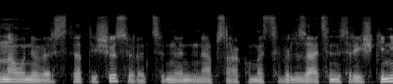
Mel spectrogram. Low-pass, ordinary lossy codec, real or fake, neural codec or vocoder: 9.9 kHz; Opus, 16 kbps; real; none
